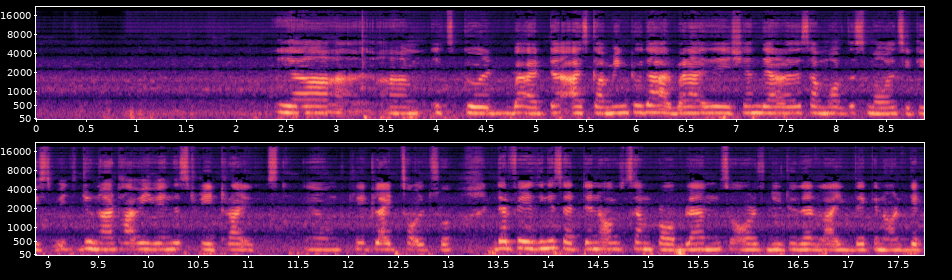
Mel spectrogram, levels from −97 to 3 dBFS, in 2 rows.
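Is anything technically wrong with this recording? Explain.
Yes. Throughout the speech there is channel delay (comb filtering): one channel lags the other by under a millisecond, and summing them cancels shared content near 700 Hz and at evenly spaced frequencies above it. This makes the sound hollow and phasey, with fixed dark horizontal notch bands on a spectrogram.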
